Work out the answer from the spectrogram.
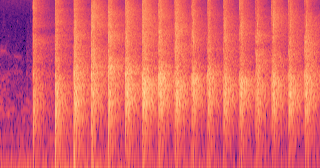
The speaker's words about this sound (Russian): Опять? Это действительно похоже на аплодисменты. Там наверху кто-то есть.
